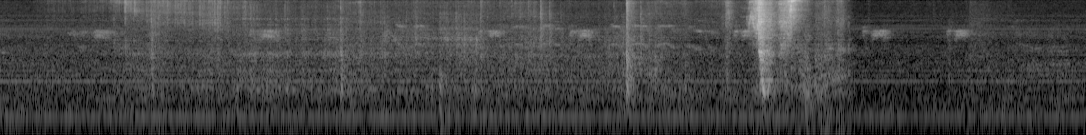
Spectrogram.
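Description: A hot, rigid copper ground wire working down through stacked foam boards: faint crackling and hissing with small ticks. About seven and a half seconds in come two loud, brief rasps.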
